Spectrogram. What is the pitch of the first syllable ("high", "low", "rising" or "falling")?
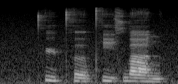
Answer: falling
